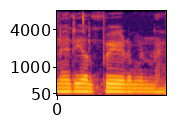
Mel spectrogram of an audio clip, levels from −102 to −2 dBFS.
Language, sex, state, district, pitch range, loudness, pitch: Chhattisgarhi, male, Chhattisgarh, Raigarh, 130-140 Hz, -15 LUFS, 135 Hz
